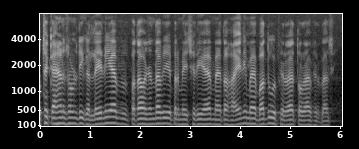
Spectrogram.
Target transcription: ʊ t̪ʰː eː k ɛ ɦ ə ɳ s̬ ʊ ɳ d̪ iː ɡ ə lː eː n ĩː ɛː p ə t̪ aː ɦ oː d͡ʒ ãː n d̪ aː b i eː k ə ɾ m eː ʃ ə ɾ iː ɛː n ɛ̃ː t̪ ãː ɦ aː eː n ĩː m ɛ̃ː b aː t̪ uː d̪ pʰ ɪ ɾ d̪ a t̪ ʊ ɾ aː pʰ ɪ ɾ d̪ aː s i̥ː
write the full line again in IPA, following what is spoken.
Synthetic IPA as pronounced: ʊ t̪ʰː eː k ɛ ɦ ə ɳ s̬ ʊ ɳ d̪ iː ɡ ə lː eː n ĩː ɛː p ə t̪ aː ɦ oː d͡ʒ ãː n d̪ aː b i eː p ə ɾ m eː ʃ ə ɾ iː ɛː m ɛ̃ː t̪ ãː ɦ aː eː n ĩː m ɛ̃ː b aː d̪ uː pʰ ɪ ɾ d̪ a t̪ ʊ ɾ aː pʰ ɪ ɾ d̪ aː s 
